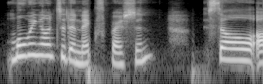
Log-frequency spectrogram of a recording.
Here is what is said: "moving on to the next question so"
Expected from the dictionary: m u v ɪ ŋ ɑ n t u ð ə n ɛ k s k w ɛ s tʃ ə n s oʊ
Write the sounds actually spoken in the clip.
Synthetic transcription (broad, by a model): m u v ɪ ŋ ɑ n t u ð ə n ɛ k s k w ɛ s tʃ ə n s oʊ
